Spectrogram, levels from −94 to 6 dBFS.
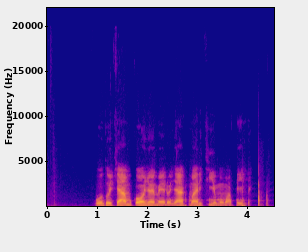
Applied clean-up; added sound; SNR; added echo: neural mask model RNNoise.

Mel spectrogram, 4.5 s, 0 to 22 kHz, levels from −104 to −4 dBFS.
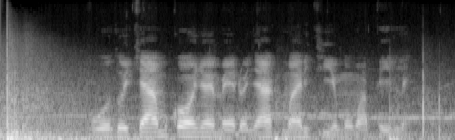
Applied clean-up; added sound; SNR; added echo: none; Fireworks; 1 dB; none.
